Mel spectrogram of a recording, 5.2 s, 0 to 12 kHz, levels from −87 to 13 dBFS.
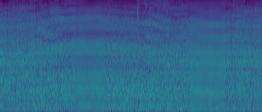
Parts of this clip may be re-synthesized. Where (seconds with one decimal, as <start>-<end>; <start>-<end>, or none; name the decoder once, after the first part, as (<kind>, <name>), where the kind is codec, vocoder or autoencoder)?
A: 1.5-2.1 (vocoder, Vocos); 3.8-4.5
